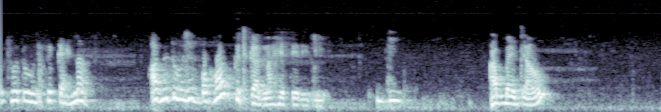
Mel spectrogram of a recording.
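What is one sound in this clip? An older woman speaks softly and tenderly.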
